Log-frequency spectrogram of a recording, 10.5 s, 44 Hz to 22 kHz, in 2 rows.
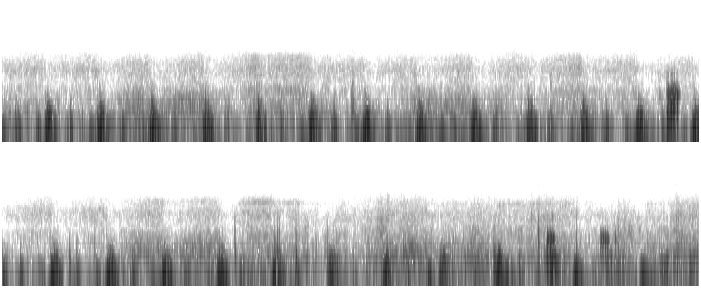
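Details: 35-year-old male, standing still after jogging up stairs, recorded at the mitral (bicuspid) valve area: rapid, strong heartbeats at roughly 140 a minute with some rubbing noise; a fast but normal heartbeat after exercise.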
